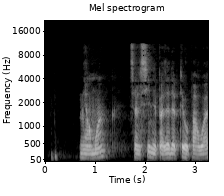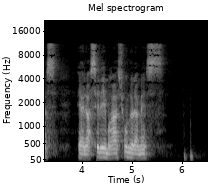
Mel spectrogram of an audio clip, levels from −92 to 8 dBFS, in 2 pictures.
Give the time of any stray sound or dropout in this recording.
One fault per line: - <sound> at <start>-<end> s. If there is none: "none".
none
